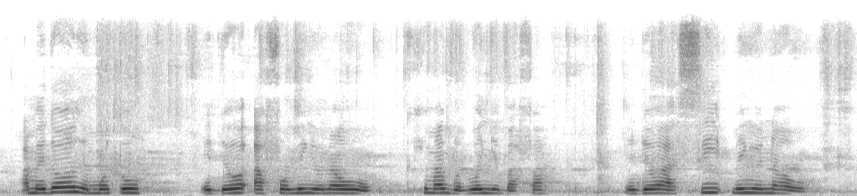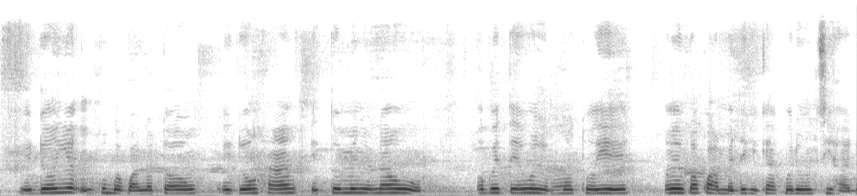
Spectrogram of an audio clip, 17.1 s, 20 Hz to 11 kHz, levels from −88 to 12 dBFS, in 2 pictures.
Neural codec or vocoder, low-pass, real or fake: none; 9.9 kHz; real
